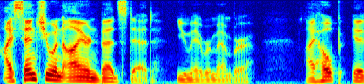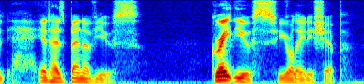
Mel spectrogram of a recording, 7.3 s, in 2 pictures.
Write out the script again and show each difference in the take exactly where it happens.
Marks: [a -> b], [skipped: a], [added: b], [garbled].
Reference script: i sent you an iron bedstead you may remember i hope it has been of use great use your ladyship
i sent you an iron bedstead you may remember i hope it [added: it] has been of use great use your ladyship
